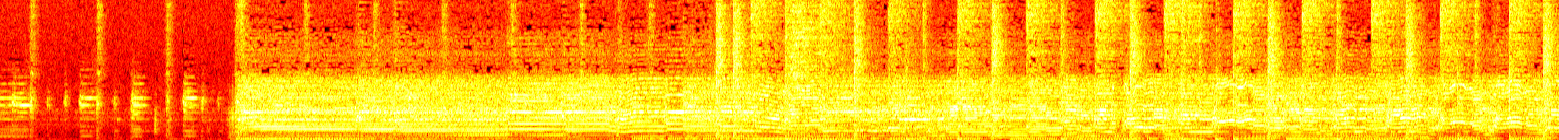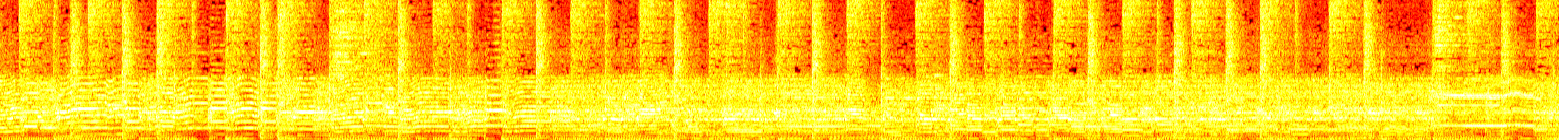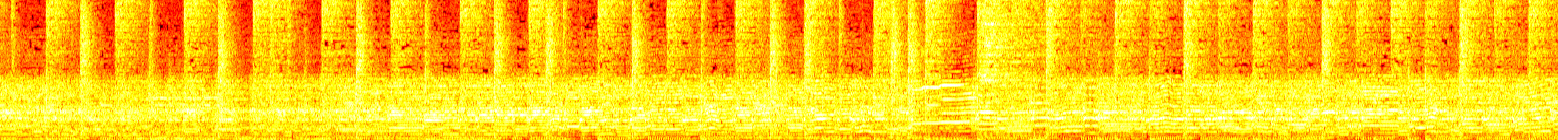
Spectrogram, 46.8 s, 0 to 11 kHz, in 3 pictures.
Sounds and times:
Progressive rock: 0:00.0 - 0:46.7.

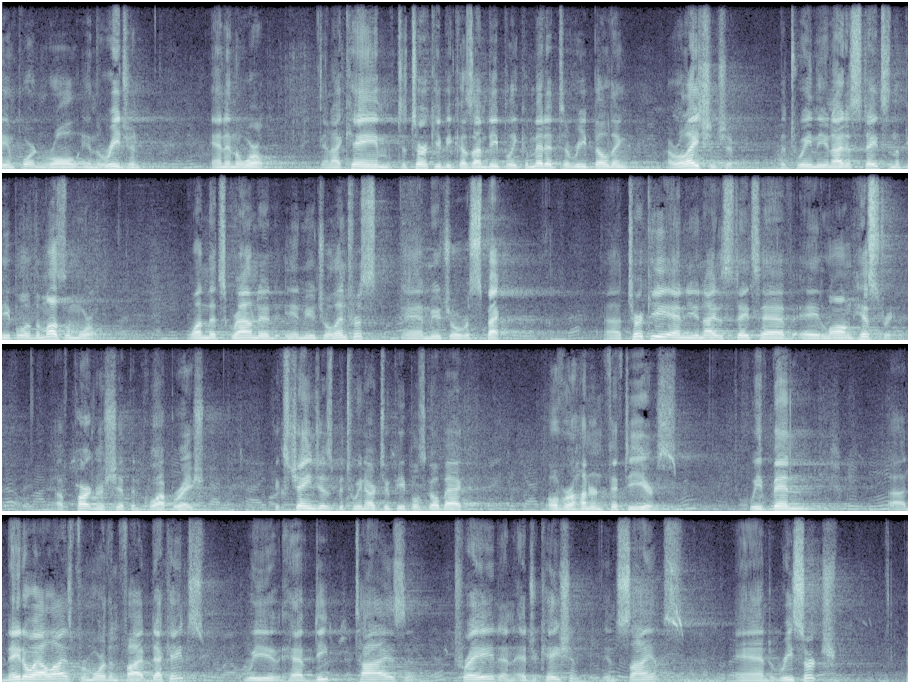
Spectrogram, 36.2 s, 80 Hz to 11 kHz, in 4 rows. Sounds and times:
Speech: 0:00.0 - 0:35.6.

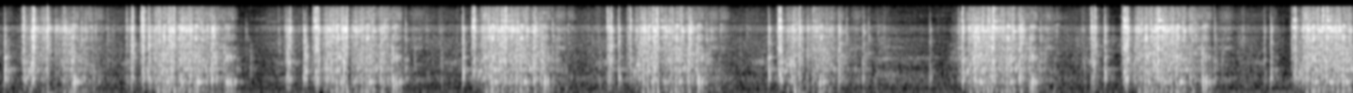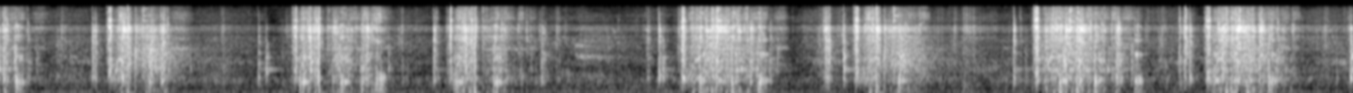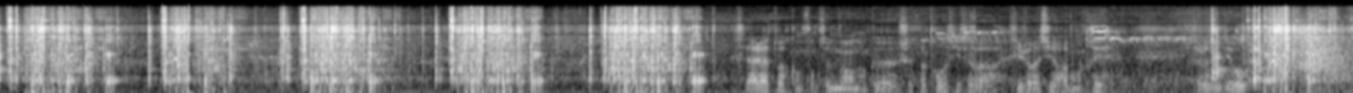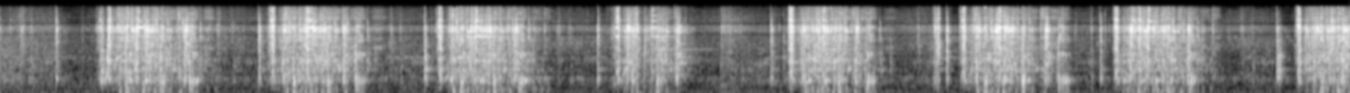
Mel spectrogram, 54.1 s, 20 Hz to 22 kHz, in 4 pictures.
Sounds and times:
Ratchet, pawl: 0:00.0 - 0:15.5, 0:16.1 - 0:19.1, 0:20.0 - 0:22.9, 0:23.6 - 0:34.2, 0:39.2 - 0:47.6, 0:48.3 - 0:54.0
Gears: 0:00.0 - 0:19.2, 0:20.0 - 0:34.3, 0:39.0 - 0:54.0.

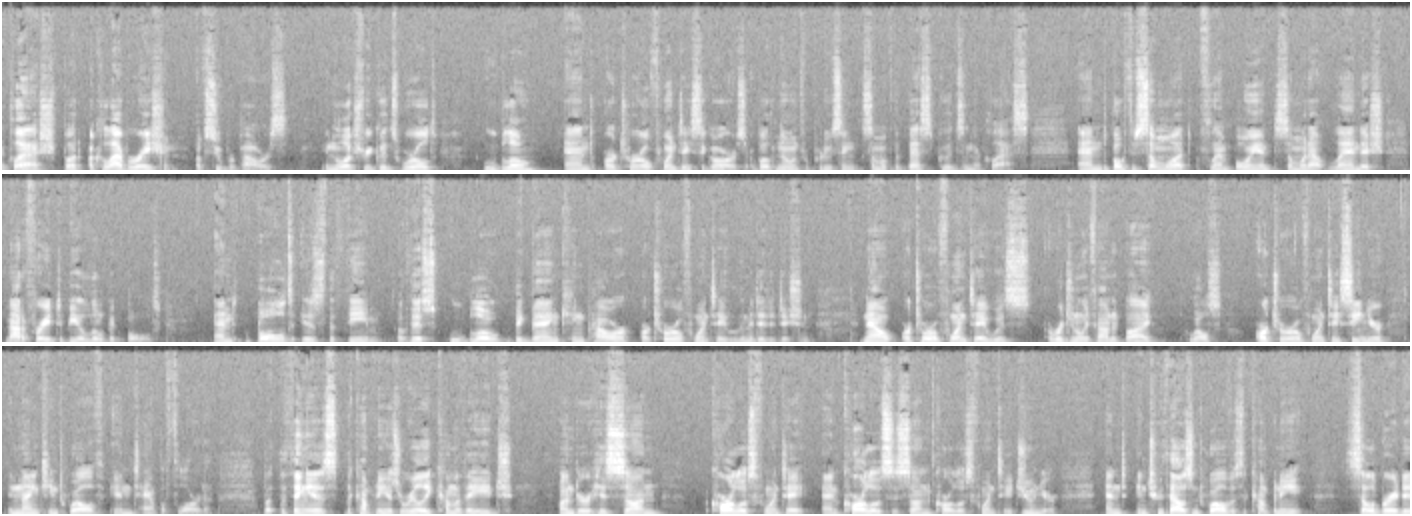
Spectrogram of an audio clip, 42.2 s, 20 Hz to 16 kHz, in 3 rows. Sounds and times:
Speech: 0:00.0 - 0:42.2.

